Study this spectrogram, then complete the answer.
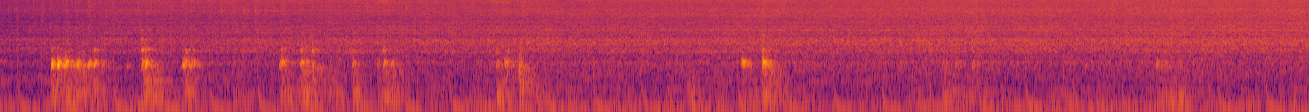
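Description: Potatoes already coated in oil frying in a pan, a steady close sizzle with occasional stirring scrapes and crackles, no talk.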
